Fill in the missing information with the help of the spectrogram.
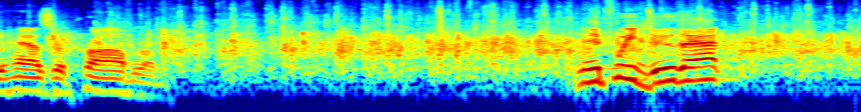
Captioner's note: applause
